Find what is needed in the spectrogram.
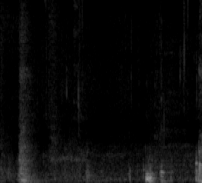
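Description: A man swallowing a mouthful of soda: two short throaty gulps about a second apart, the second louder, then a breath out right at the end.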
